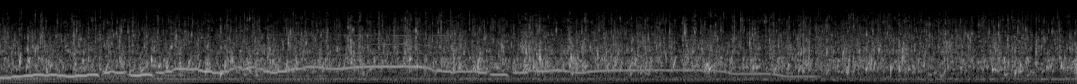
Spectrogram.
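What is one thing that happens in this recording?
Water rushes and splashes steadily over rocks.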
